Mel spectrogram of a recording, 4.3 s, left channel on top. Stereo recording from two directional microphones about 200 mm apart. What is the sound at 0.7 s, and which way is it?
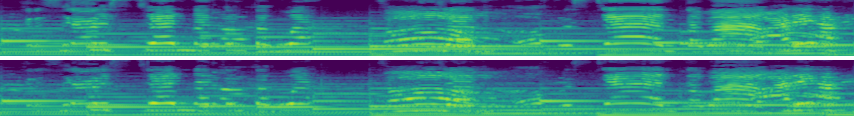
Music, 50° left (ahead or behind).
